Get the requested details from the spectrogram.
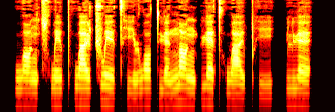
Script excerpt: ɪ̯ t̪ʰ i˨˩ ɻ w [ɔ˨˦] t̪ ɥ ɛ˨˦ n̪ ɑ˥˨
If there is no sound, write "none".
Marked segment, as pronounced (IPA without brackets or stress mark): ɔ˦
